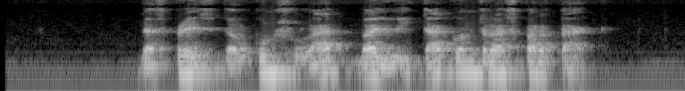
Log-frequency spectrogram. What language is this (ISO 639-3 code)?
cat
